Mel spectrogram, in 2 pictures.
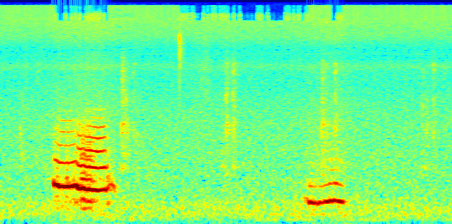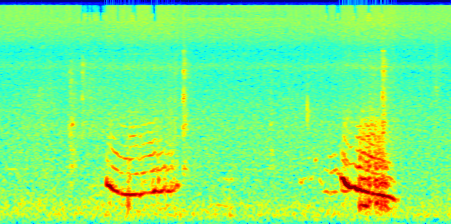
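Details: Domestic cat, asleep, letting out four soft mews spaced about two and a half seconds apart. Each is a short tonal whine, some bending downward, with silence in between in a quiet room.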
